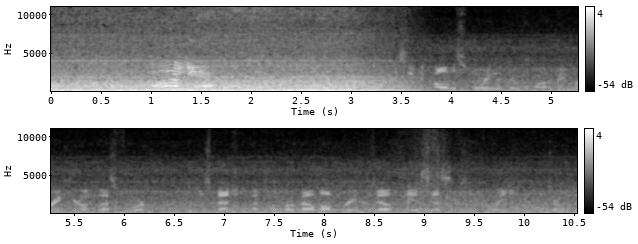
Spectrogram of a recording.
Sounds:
Speech

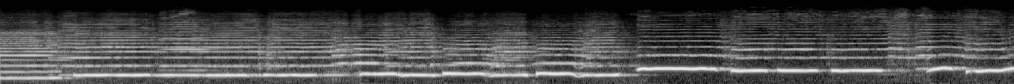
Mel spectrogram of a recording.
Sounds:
Music, Musical instrument, Violin

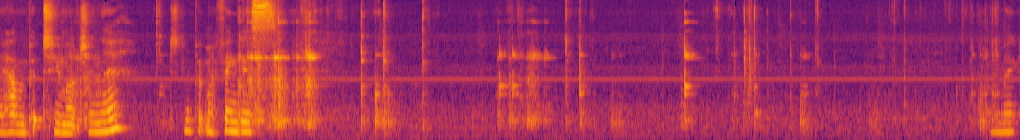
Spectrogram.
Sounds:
inside a small room, Speech

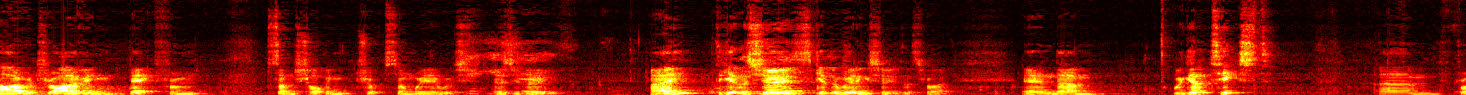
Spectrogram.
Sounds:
Male speech, Narration, Female speech, Speech

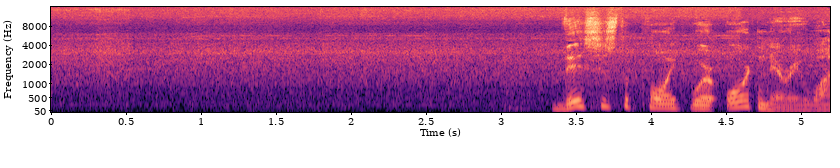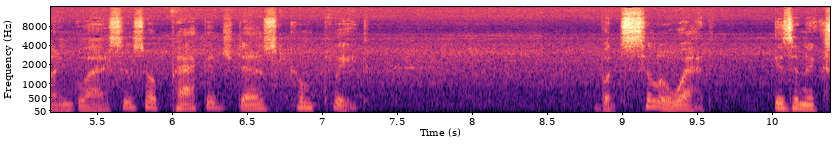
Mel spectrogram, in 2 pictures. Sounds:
Speech

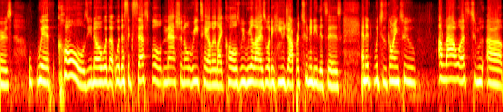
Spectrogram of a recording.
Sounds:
monologue, Speech, Female speech

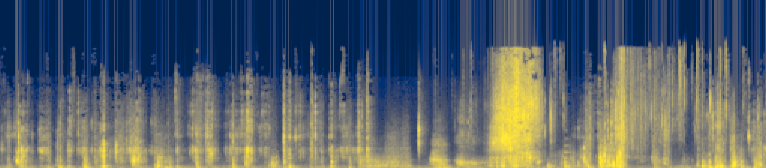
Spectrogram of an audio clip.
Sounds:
people eating noodle

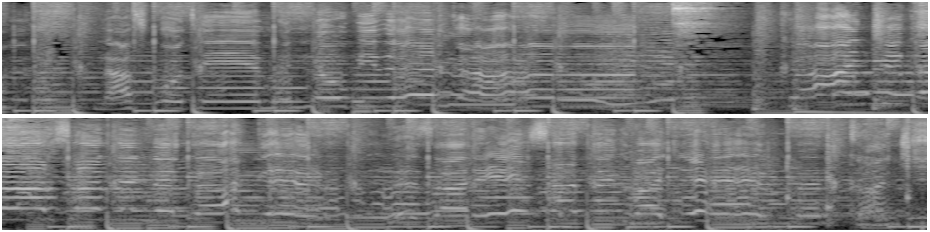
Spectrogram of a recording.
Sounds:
Rhythm and blues, Music, Folk music

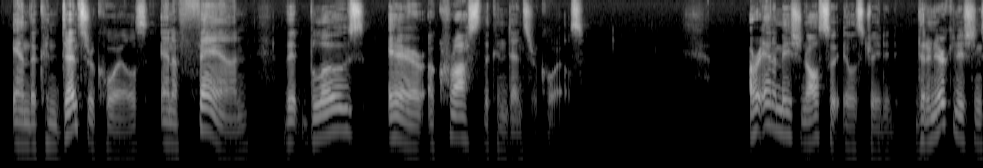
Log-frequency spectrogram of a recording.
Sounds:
Speech

